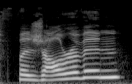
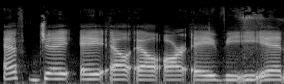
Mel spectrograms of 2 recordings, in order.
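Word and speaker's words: Fjällräven: It's Fjallraven. That sounds right. I don't know that one. Fjallraven, and the A's have the little 2 dots above them.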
